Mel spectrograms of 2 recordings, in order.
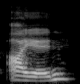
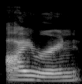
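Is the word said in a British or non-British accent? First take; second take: British; non-British. First: It is said in a British accent. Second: It is said in a non-British accent.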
